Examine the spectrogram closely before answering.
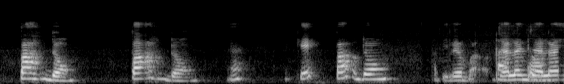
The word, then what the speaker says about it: pardon: you can say pardon, pardon. Pardon means pardon me. Okay, I share with you this word because it's the spelling is just like English, only with a slight difference in pronunciation.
